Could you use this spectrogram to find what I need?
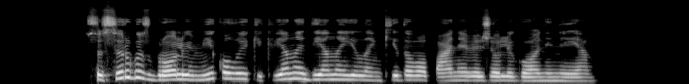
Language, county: Lithuanian, Klaipėda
